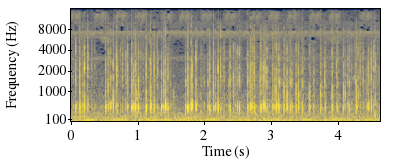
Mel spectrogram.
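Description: A small, hollow white plastic tub is tapped and scratched with fingertips and nails close to the mic. The result is a quick, uneven run of short, dry taps with a hollow tone around 500 Hz, mixed with bright scratching and a steady low hum underneath.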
